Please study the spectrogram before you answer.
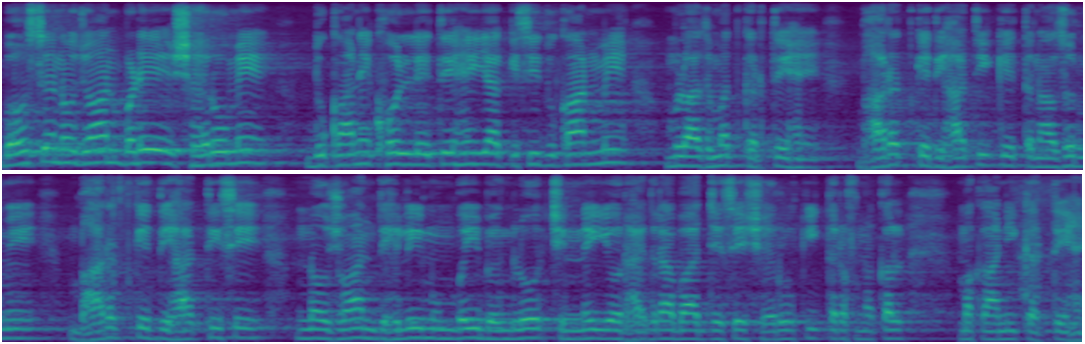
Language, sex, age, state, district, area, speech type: Urdu, male, 18-30, Uttar Pradesh, Balrampur, rural, spontaneous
